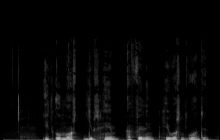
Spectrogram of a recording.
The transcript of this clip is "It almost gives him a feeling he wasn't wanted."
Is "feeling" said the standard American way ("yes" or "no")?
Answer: yes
